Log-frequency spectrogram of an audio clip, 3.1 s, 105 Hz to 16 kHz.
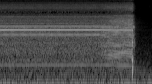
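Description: A RIDGID RP 351 ProPress tool pressing a pipe fitting gives a steady, loud motorized whir for about two and a half seconds, then cuts off abruptly into quiet.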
